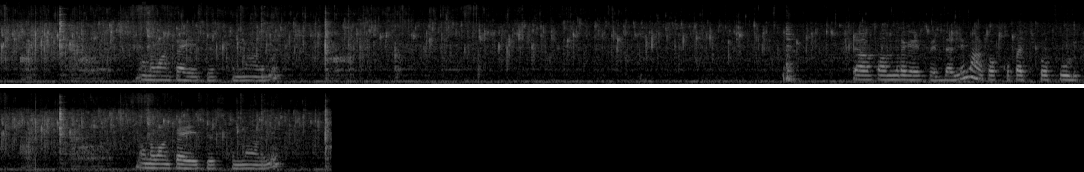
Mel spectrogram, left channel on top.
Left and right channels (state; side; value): drops out; right; at 3.4 s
